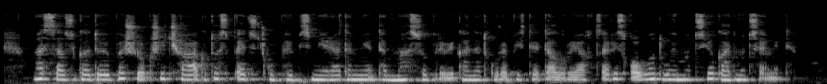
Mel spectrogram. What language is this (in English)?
Georgian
